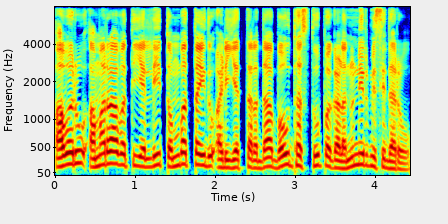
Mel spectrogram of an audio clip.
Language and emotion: Kannada, neutral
